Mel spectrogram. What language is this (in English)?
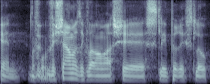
Hebrew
